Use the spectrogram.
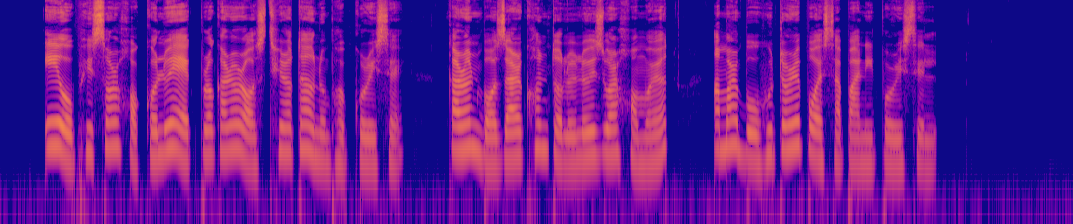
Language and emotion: Assamese, sad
